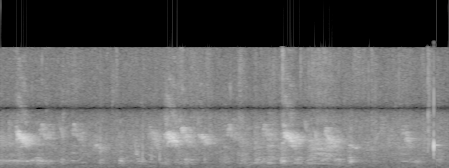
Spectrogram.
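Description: Swinhoe's pheasant giving short, clucking, fowl-like notes repeated about every second and a half over a steady background hiss.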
